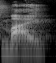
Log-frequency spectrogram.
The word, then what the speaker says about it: Maille: So that was about a cup of oil, 1 yolk, about a tablespoon of Dijon, and it's pronounced maille, obviously, as it's written in French.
